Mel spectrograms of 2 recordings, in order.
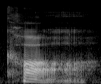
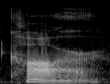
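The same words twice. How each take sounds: First: No R sound is pronounced after the vowel. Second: An R sound is pronounced after the vowel. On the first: "In British English" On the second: "in American English, the letter R always produces the R sound"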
